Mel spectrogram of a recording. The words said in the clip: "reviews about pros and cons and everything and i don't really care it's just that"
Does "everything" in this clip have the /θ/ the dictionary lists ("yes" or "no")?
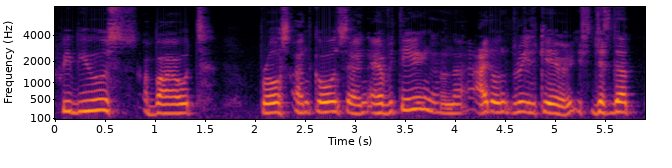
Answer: no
